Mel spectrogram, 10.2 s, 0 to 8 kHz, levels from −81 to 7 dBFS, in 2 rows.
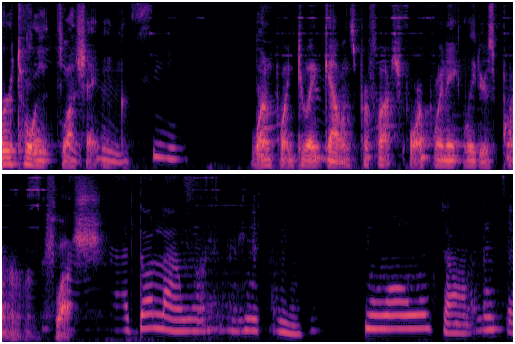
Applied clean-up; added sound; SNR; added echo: neural mask model DeepFilterNet 3.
